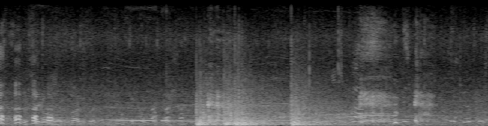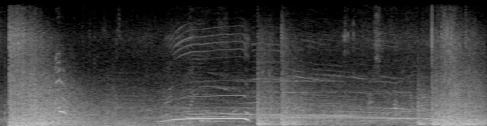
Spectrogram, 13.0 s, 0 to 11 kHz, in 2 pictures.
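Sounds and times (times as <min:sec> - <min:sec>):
spectators talking faintly: 0:00.0 - 0:13.0
fireworks booms with rumble: 0:02.5 - 0:04.8, 0:06.6 - 0:13.0.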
